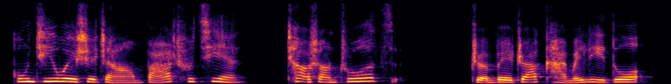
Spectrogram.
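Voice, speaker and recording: A woman narrating a children's storybook in a clear, lively storytelling manner. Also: fairly high pitch, normal speed.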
